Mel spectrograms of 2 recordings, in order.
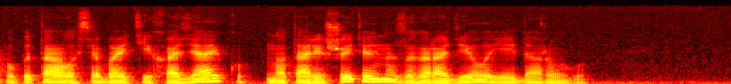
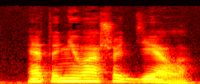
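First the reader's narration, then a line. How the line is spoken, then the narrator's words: Through gritted teeth. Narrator (Russian): процедила Дженни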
